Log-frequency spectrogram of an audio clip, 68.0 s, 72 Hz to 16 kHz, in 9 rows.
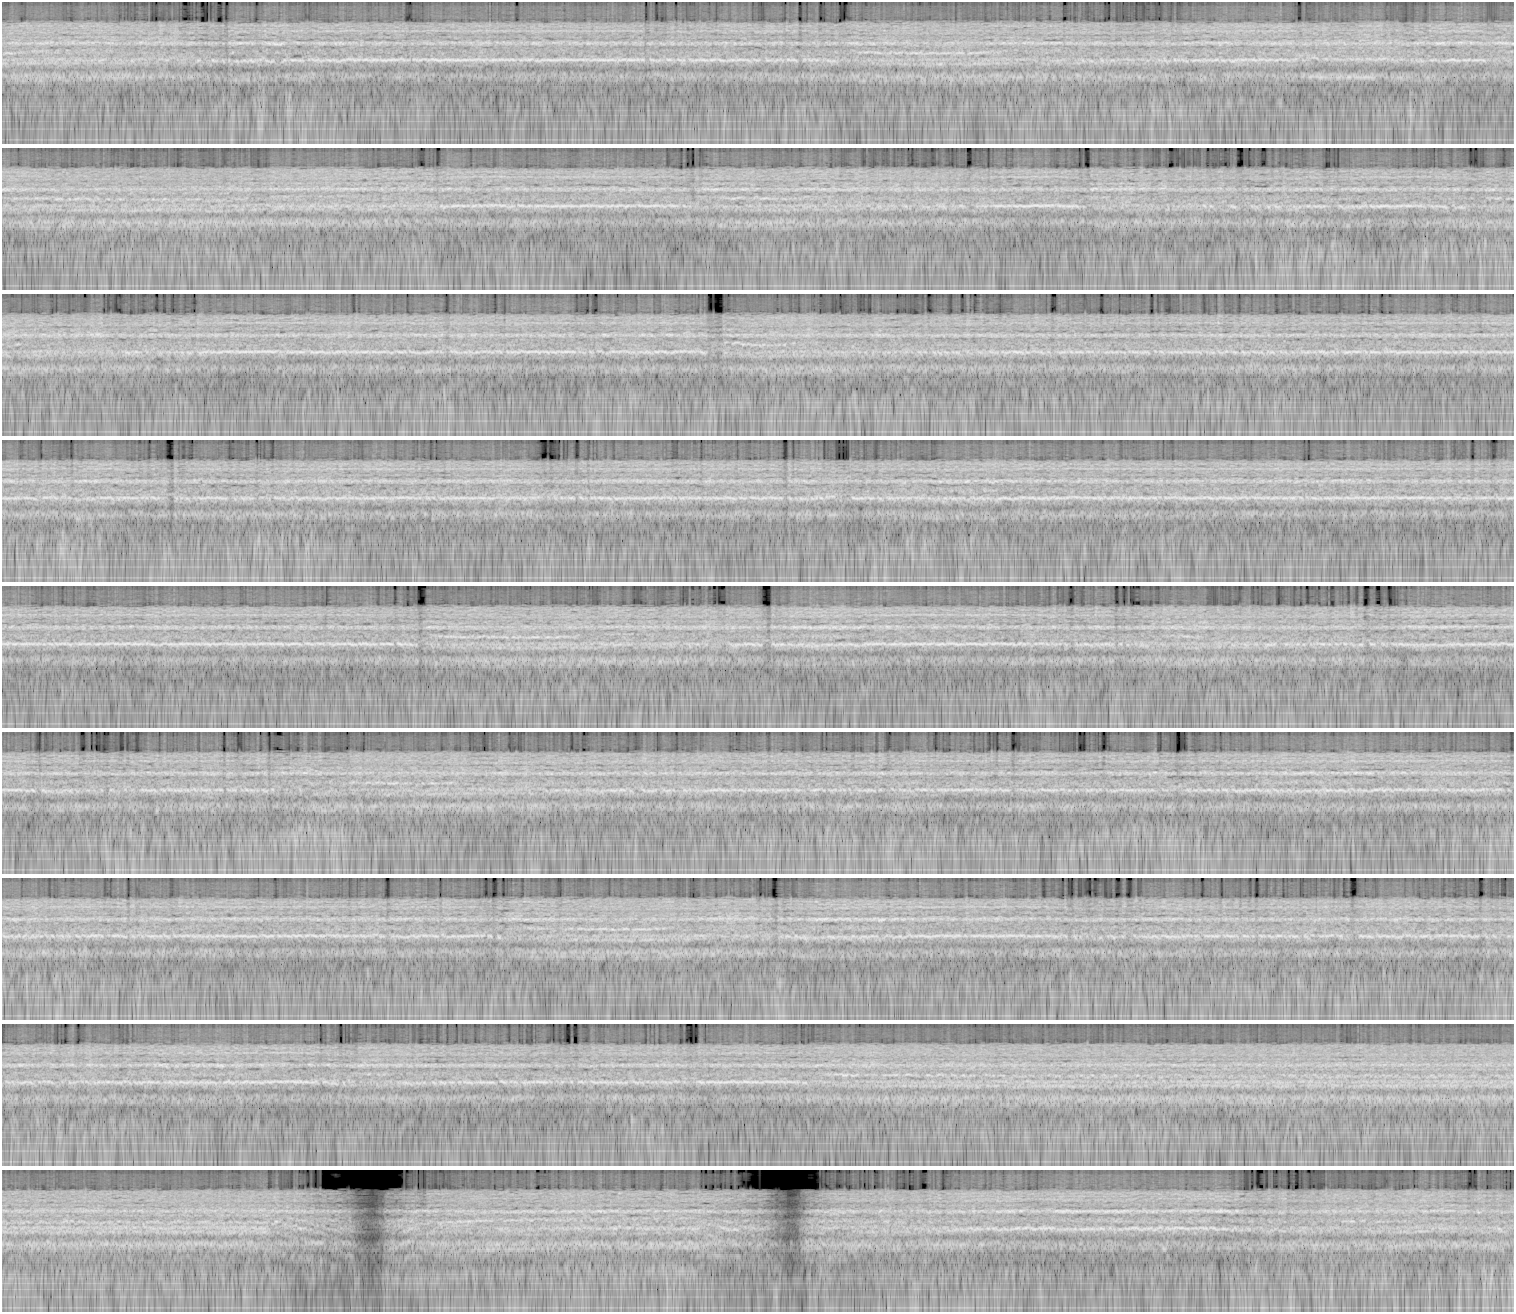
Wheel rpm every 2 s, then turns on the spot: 230, 230, 220, 230, 220, 230, 230, 230, 230, 230, 230, 230, 230, 230, 230, 230, 230, 220, 230, 230, 220, 240, 230, 230, 220, 230, 230, 220, 230, 210, 210, 140, 150, 210.
none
